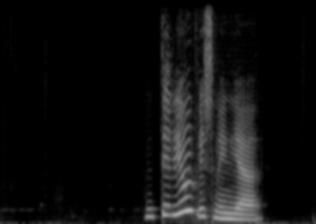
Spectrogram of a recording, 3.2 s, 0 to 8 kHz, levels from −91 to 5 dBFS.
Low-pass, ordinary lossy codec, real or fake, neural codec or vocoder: none; none; fake; codec, 16 kHz, 0.5 kbps, X-Codec, HuBERT features, trained on balanced general audio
